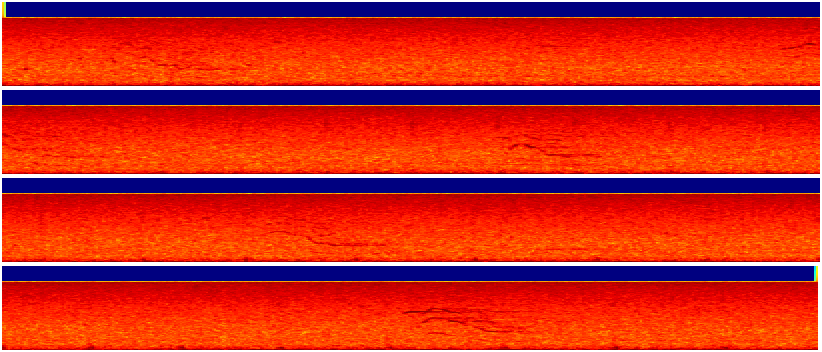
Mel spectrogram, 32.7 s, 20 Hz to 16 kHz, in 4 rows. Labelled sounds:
7.8	8.2	killer whale, Bigg's (transient), 1.9 to 2.5 kHz
13.2	13.9	killer whale, Bigg's (transient), 0.80 to 1.4 kHz
28.5	29.7	killer whale, Bigg's (transient), 0.80 to 2.4 kHz

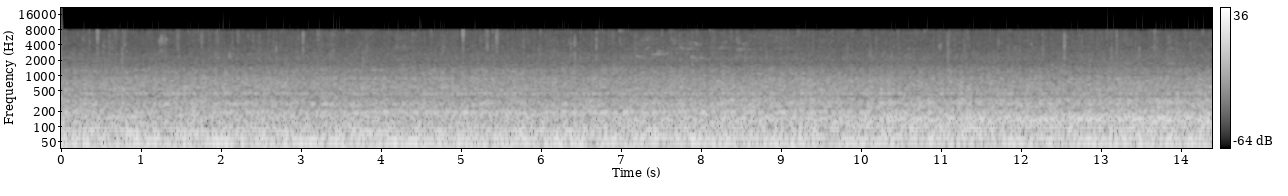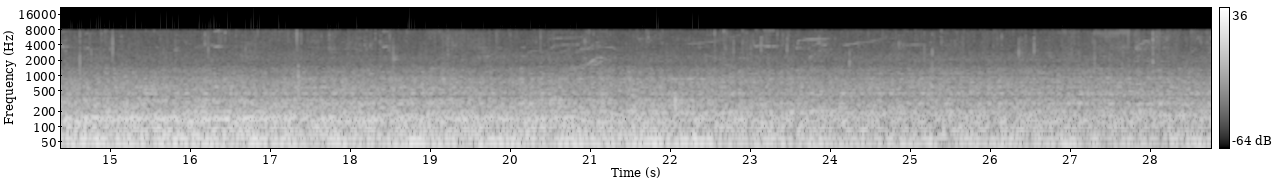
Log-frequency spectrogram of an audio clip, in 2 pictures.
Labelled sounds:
20.1	21.5	killer whale, 1.3 to 8.0 kHz
22.2	25.3	killer whale, 2.9 to 8.0 kHz
27.1	28.3	killer whale, 1.4 to 8.0 kHz

